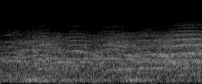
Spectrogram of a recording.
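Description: Football stadium crowd ambience: a steady hubbub of spectators' and players' voices during open play, swelling a little near the end.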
